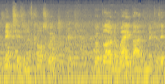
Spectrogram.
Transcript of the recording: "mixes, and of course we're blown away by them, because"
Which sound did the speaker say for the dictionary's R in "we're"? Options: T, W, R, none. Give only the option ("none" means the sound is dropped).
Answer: W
